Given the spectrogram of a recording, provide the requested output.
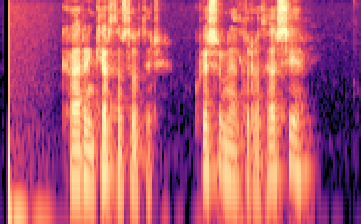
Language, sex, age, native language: Icelandic, male, 50-59, Icelandic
